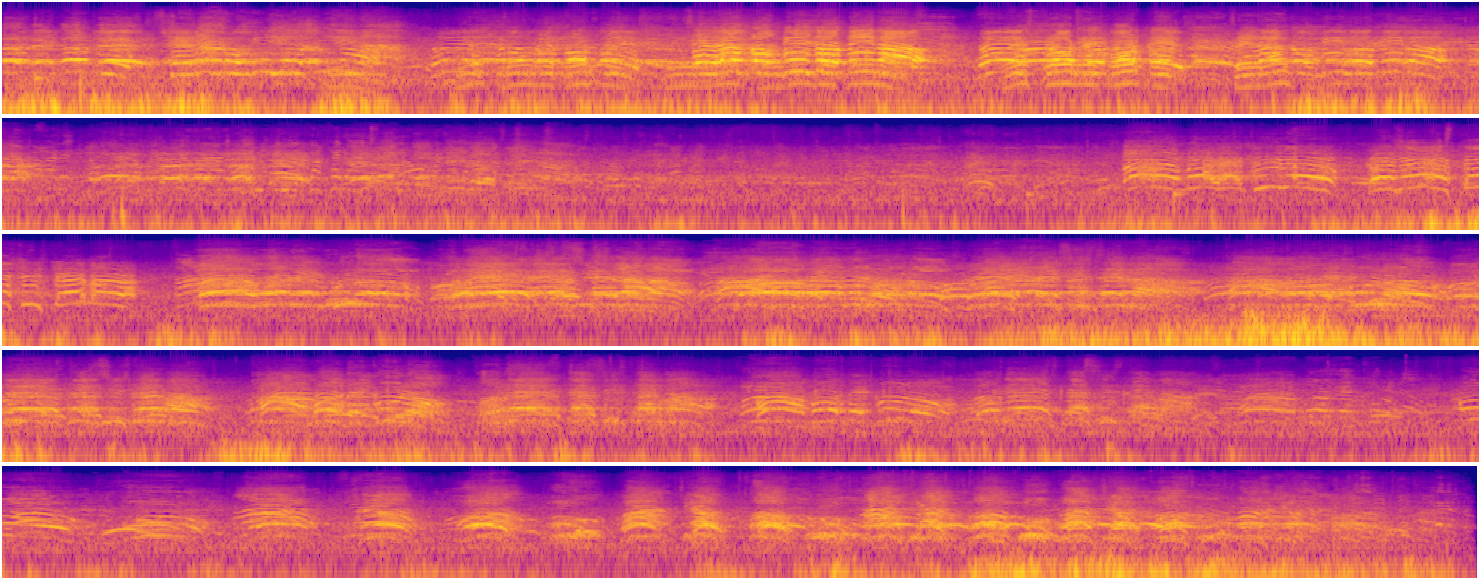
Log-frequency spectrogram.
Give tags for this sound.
demonstration; habitatge; hipoteques; imPAHrables; manifestaci; n; PAH; protestes; protests; Valencia

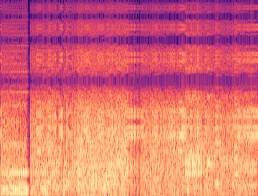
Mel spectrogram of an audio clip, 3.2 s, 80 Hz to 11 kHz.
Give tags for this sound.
robot; machinery; factory; sound-effect; mechanical; 8-bit; machine; weird

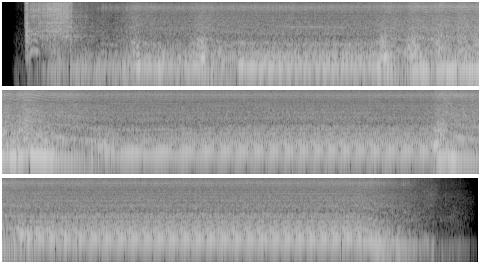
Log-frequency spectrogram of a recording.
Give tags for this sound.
engine; car; gas

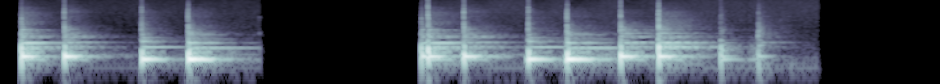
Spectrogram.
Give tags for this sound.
congatronics; tribal

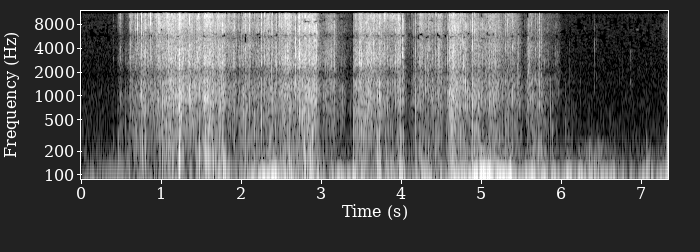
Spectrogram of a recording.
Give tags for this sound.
aip09; packaging; eating; food; sandwich; wrapper; crinkling

